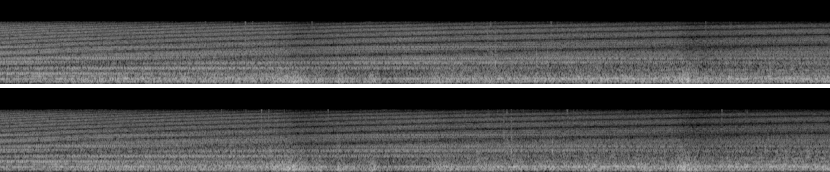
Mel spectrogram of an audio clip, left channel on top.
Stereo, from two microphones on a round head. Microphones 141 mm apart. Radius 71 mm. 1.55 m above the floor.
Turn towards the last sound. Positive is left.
turn(degrees=15)  # may be behind; listen again after turning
